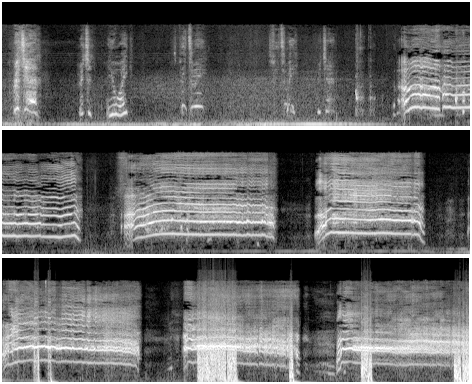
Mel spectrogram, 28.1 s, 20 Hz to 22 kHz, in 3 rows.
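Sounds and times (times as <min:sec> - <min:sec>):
person screaming and wailing: 0:07.8 - 0:11.0, 0:11.7 - 0:14.9, 0:15.6 - 0:17.8, 0:18.7 - 0:21.5, 0:22.1 - 0:28.0.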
